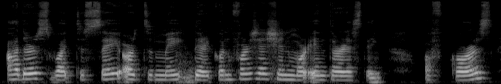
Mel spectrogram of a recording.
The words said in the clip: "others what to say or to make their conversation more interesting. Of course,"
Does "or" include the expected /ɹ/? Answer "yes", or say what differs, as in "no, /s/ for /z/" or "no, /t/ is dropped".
yes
